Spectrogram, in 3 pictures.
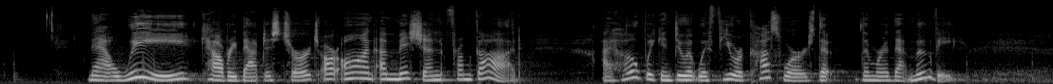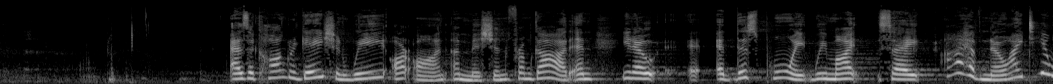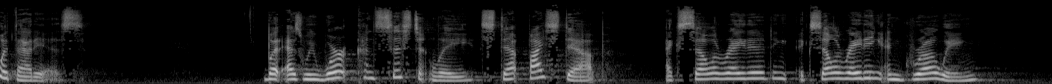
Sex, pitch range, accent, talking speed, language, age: female, 185-255 Hz, American, 125 wpm, English, 50-69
